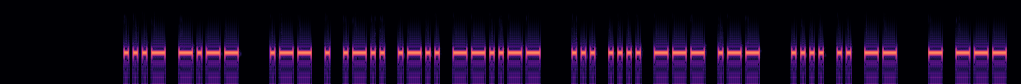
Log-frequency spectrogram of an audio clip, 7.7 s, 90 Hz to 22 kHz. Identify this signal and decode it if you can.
Morse code, heard as a keyed tone, about 36 wpm, 690 Hz. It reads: VY WELL, SHOW HIM TO
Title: Sentences from Top 200 Words and Abbreviations 35wpm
